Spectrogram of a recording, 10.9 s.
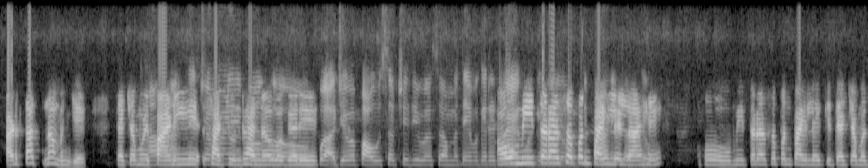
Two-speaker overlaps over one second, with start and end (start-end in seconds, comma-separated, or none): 1.8-3.4, 6.2-8.1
